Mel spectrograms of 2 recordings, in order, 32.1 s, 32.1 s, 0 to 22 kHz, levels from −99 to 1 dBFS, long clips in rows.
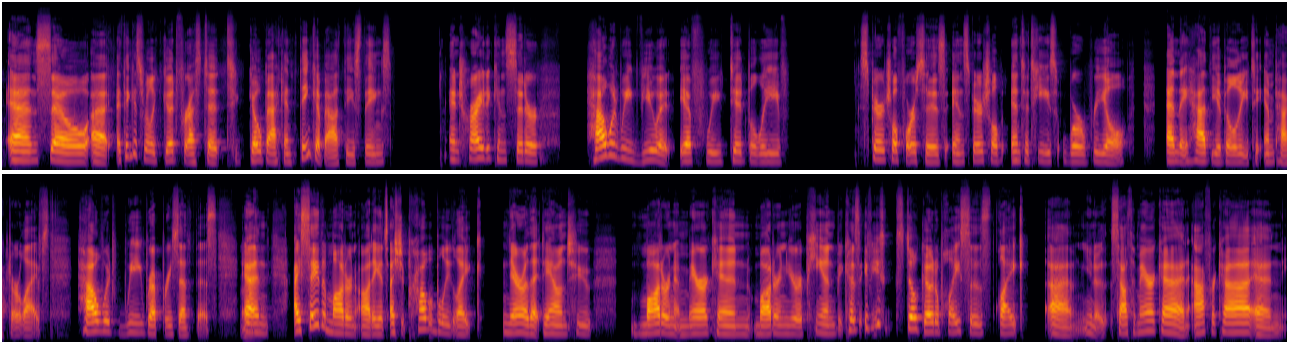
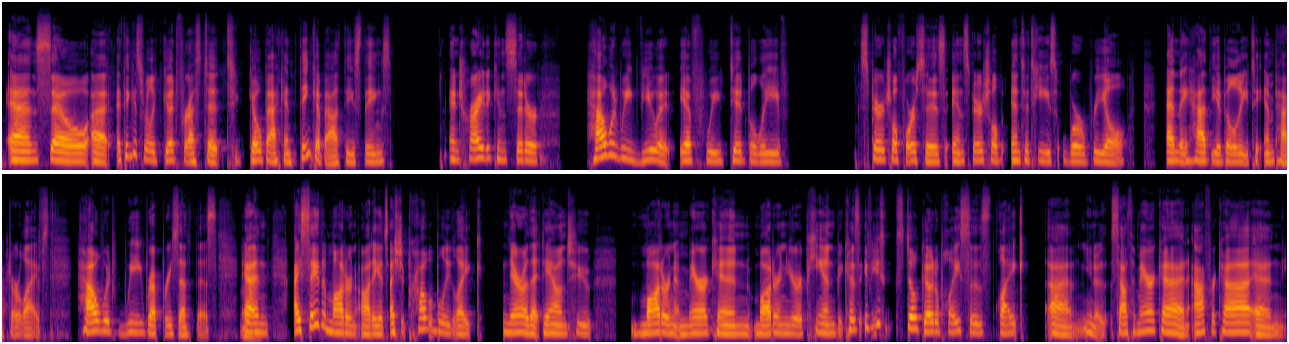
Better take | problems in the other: second | thin; very; fading below 700 Hz

